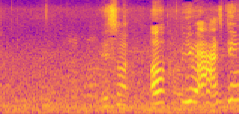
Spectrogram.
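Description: A young woman exclaims excitedly close by.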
